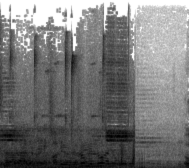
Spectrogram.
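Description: A middle-aged man speaks into a phone close by, with animation.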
